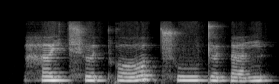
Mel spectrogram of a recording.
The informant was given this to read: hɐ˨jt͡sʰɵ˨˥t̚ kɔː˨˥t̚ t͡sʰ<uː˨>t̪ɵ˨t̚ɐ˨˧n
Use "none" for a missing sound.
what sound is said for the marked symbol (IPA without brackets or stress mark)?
uː˨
